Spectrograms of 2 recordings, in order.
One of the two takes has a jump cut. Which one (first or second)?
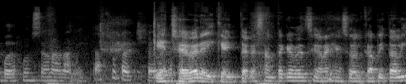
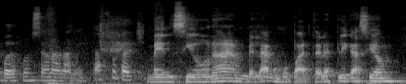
second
